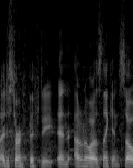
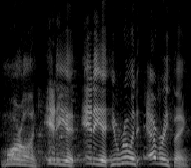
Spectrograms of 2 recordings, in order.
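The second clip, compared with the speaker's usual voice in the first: Adam scolding himself; 10 semitones higher than usual. Retold or imitated. Imagined Adam scolding himself for ruining everything, lightly voiced. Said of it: "he's going".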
